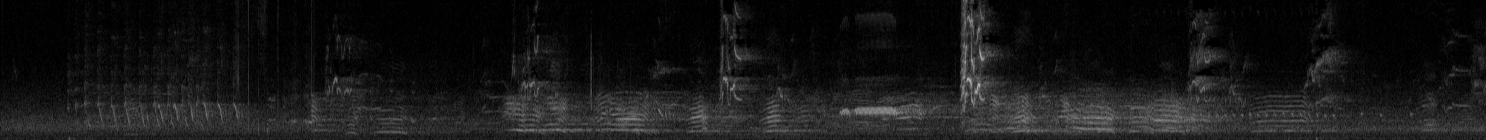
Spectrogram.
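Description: Birds chirping and calling, a fast rattling trill early on and then many short rising-and-falling calls, with distant voices mixed in and one sharp crack about two-thirds of the way through.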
